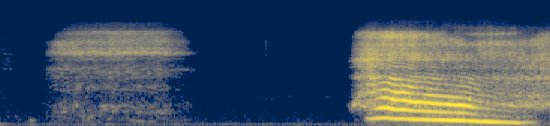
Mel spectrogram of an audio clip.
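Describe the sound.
Deep breathing during a guided settling-in moment at a worship service: a soft, airy inhale, a silent pause, then a louder voiced sigh on the exhale whose pitch falls as it fades.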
